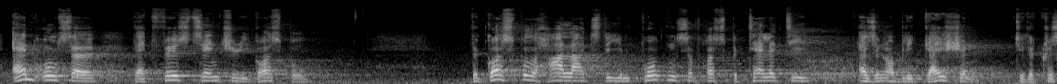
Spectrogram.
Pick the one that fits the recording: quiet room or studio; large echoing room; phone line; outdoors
large echoing room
